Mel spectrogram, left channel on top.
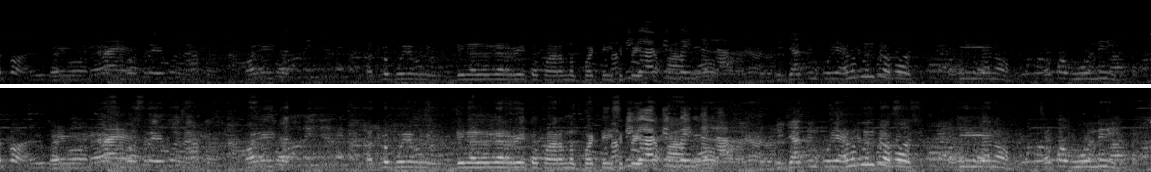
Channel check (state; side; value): quieter; left; 20.4 dB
